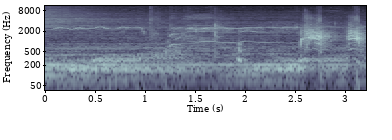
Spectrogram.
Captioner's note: evil laughter; more aggressive shuffling; more evil laughter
